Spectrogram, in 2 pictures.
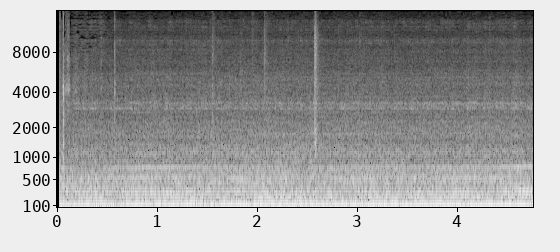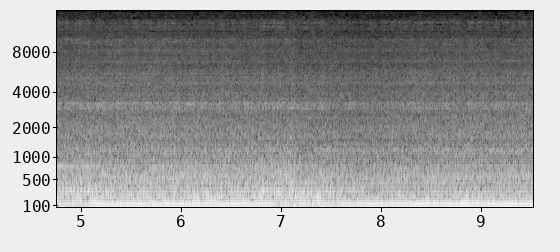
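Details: Second-hand Suzuki APV automatic with 67,000 km at purchase, cruising above 50 kph: a constant low hum under the road noise, steady in pitch. Owner suspects the automatic transmission, not confirmed.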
